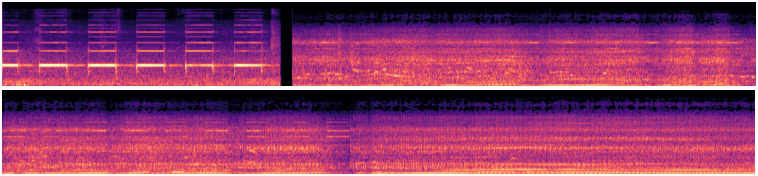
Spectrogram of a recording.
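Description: For the first few seconds, a string of clean electronic beeps, about one a second. Then a forklift's engine runs and revs up and down as it drives and lifts, and its high warning beeper sounds about twice a second for several seconds in the middle.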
